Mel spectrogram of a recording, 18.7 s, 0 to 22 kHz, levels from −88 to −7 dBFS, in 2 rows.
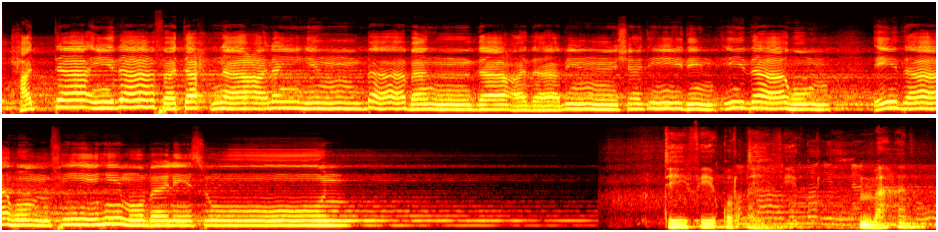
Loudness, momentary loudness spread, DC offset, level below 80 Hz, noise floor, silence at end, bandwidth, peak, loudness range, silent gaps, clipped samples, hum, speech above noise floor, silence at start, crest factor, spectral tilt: -18 LUFS; 15 LU; under 0.1%; -50 dBFS; -48 dBFS; 0 s; 13.5 kHz; -2 dBFS; 7 LU; none; under 0.1%; none; 31 dB; 0 s; 16 dB; -6 dB/octave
